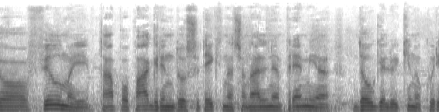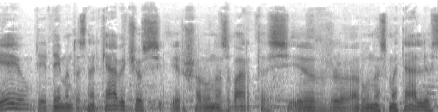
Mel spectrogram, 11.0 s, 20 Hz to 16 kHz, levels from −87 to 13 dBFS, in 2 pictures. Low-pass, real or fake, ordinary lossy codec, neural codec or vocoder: 14.4 kHz; fake; AAC, 48 kbps; vocoder, 44.1 kHz, 128 mel bands every 256 samples, BigVGAN v2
